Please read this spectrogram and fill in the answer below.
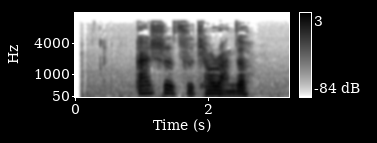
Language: Chinese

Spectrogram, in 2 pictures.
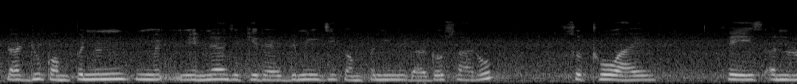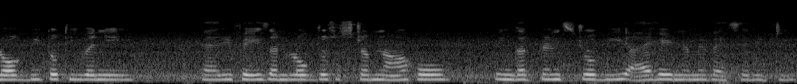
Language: Sindhi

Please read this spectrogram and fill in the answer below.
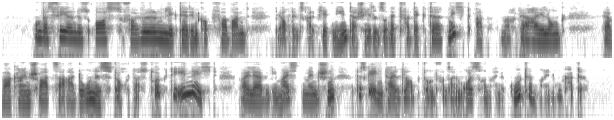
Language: German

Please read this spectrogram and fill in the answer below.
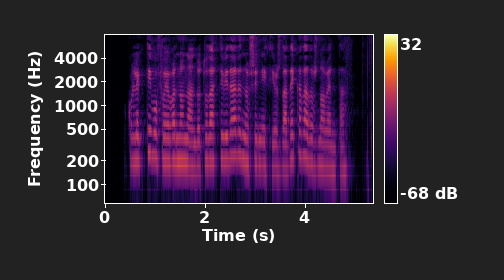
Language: Galician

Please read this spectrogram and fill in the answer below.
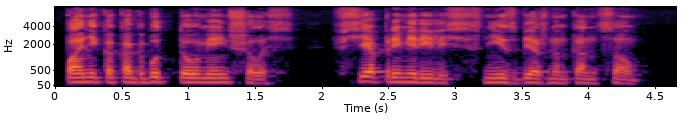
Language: Russian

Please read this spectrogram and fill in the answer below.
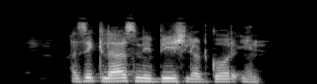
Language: Kalkoti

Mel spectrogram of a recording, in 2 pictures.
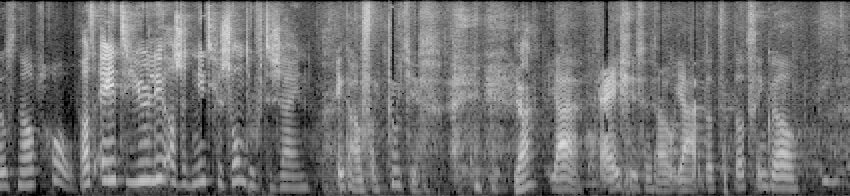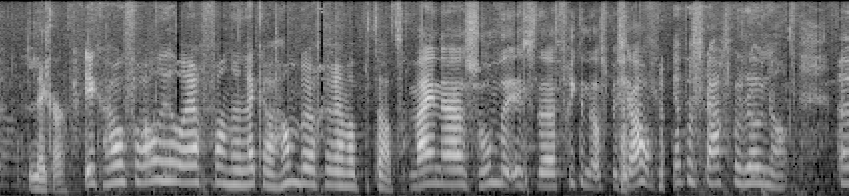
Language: Dutch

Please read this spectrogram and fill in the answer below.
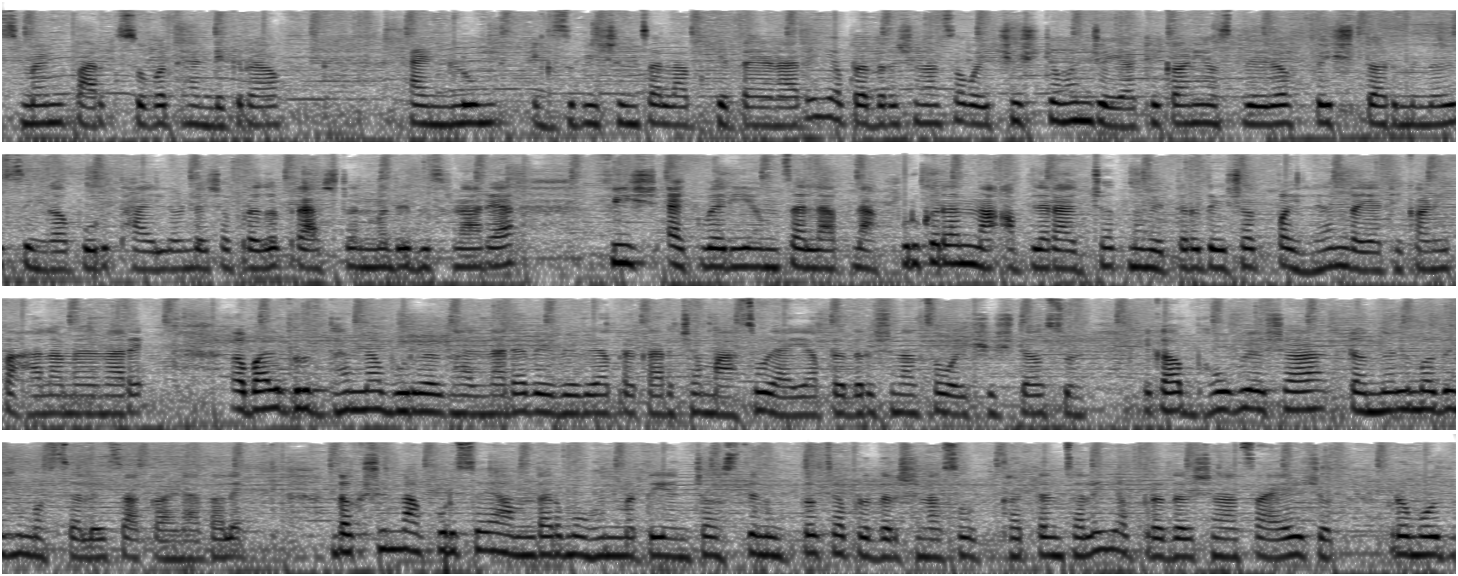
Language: Romanian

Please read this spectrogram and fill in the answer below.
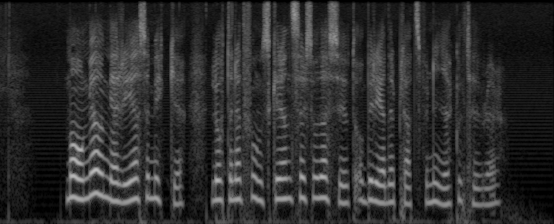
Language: Swedish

